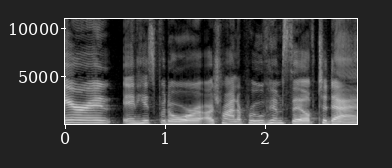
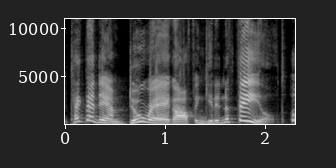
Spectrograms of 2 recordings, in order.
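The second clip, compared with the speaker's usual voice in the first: ordinary talk, nothing marked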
